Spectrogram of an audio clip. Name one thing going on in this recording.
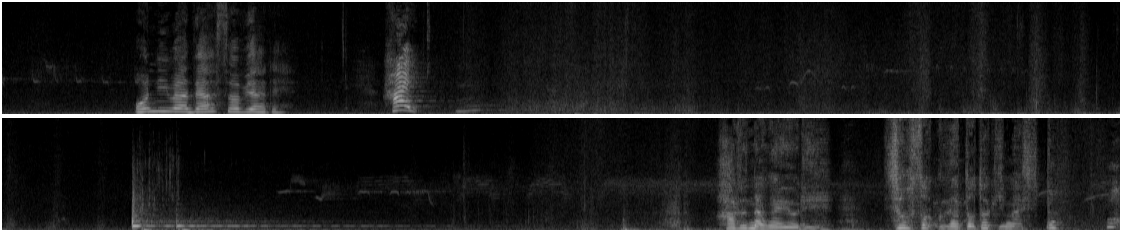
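A young woman speaks softly and gently.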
